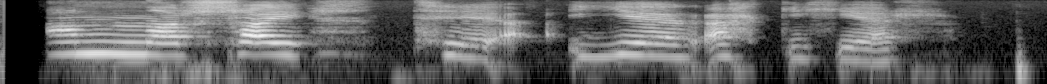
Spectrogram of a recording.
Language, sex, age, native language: Icelandic, female, 6, Icelandic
